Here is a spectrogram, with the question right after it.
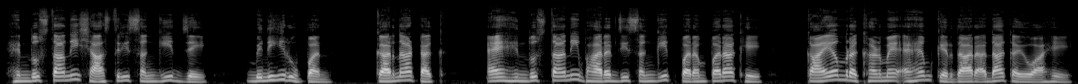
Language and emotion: Sindhi, neutral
